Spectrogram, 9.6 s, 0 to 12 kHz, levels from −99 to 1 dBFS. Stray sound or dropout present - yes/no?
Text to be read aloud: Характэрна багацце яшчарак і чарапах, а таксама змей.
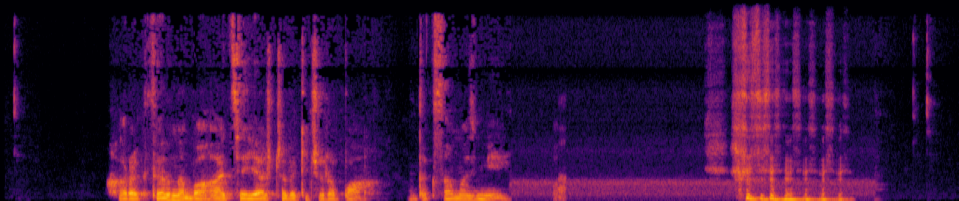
yes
